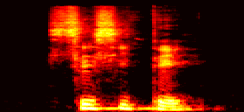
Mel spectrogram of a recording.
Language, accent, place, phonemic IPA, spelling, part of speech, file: French, France, Paris, /se.si.te/, cécité, noun, LL-Q150 (fra)-cécité.wav
- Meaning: blindness (condition of being blind)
